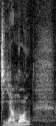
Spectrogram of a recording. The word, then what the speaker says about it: YAML: This is how it's pronounced, YAML.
